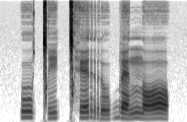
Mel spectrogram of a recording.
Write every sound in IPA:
u˥˨ ǀi˦˥ǀʰɪ˧˥˧ru˨˦bɛ˨˦ nɔ˧˥˧

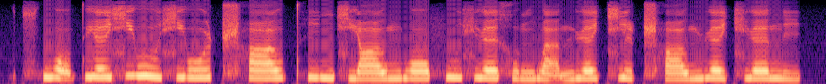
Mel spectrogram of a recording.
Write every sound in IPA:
t͡sʰwɔ̰˨˩t̪jɛ˧˥ɕjo˥˩ʊ̯ɕjo˧˥ʊ̯ ʈ͡ʂʰɑ˧˥ʊ̯ t̪ʰi˥˩ŋɕjɑ˧˥ʊ̯mwɔ˥ fu˥ɕɥɛ˥xʊ˧˥ŋwä̰˨˩ n̪ɥɛ˥t͡ɕi˥˩ ʈ͡ʂʰɑ˧˥ʊ̯mɥɛ˥˩t͡ɕɥɛ˥n̪i˨

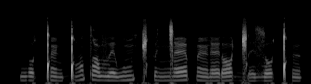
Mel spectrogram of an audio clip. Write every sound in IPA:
wɔǃæ̃ɡ͡ǃɔ̃tˤi vɛwũǁʰə ŋ͡ǀæpæ̃ ɾæɾɒɡ͡ǁɛ zɔǃʰə̃

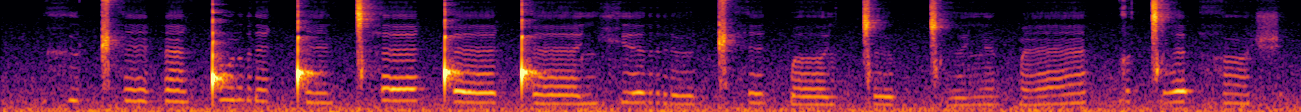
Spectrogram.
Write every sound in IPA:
xʲuǁʰẽːʔɛ̃ ǃũreǃẽ ǀʰɛːǃɛːǃɛːlʲ xʲɛrʏ ǁʰek͡pəːlʲ ǀʏb ɡ͡ǀʏ lʲə̃k͡pɛ̃ | ɡəɡ͡ǀɛːʔhə̃ʃ

